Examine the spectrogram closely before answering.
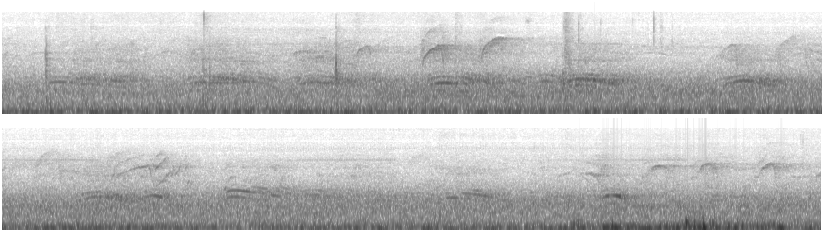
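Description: Crows cawing repeatedly, a string of short arched calls, over a low rumble that gets louder near the end.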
